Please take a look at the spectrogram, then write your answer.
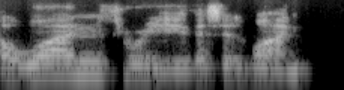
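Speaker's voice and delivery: put-on scornful voice dripping with disdain. Retelling a radio reply from someone angry with them, imitating a disdainful voice. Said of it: "You can just hear the disdain in his voice".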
